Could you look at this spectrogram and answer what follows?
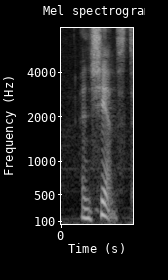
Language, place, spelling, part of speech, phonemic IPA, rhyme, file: Swedish, Gotland, tjänst, noun, /ɕɛnst/, -ɛnst, Sv-tjänst.ogg
- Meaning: 1. a favor 2. a position, a job, an employment, especially a public office (including jobs such as permanently employed teachers) 3. service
